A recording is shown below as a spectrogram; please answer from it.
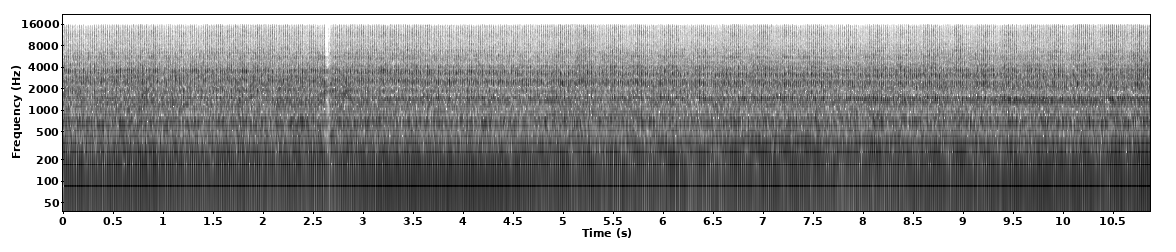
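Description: Cockshutt 35 tractor's four-cylinder engine running steadily at a low, even speed, with no revving.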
